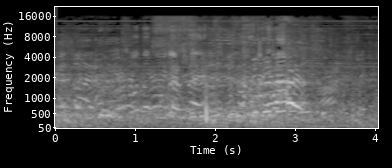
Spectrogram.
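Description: Chatter of several voices talking over one another, with no single clear speaker; one voice comes through a little louder shortly before three seconds in.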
